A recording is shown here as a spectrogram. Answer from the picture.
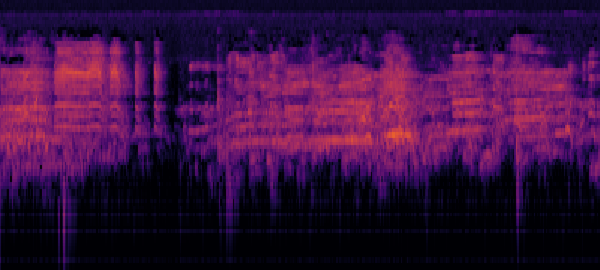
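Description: Several people talking and laughing together close to the microphone, voices overlapping.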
